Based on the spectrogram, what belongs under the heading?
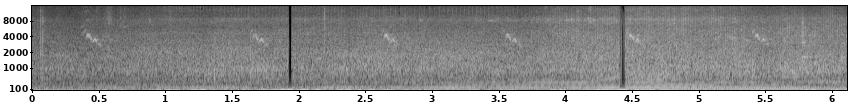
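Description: A motor vehicle's engine running close by, a steady low hum that drops in pitch about four and a half seconds in. A short, high, falling chirp repeats about once a second over it, and there is one sharp click about four and a half seconds in.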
